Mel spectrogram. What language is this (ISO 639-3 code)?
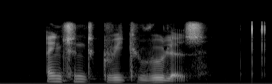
eng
